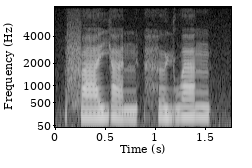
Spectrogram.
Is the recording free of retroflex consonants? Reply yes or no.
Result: yes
